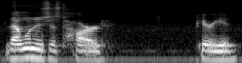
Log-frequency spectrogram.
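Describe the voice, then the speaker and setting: A man's voice: medium pitch, level tone, unhurried, gravelly, a bit bright. A man chatting casually with a friend on a stream, often stammering as he tells stories.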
